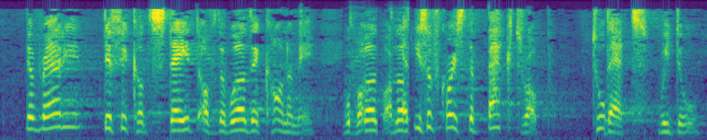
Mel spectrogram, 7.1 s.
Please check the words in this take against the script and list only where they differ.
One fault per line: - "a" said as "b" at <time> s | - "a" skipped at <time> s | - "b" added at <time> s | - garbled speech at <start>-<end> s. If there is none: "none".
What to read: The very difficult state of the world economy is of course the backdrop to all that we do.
- garbled speech at 3.4-4.1 s
- "all" skipped at 6.0 s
